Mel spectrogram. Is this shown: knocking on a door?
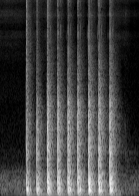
yes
